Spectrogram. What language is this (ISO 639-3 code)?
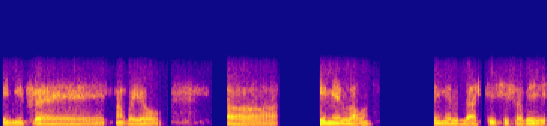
brx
